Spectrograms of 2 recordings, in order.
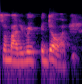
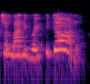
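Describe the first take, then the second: First: Spoken in a probing news reporter's voice. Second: Spoken in a high, childlike voice. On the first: A journalist is delivering the news. "Let's take it from a media standpoint" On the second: A child is delivering the news. "let's take it from a kid point of view"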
